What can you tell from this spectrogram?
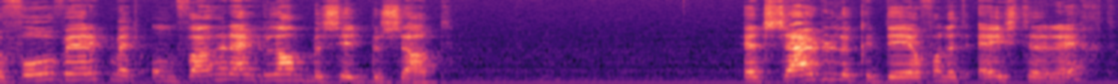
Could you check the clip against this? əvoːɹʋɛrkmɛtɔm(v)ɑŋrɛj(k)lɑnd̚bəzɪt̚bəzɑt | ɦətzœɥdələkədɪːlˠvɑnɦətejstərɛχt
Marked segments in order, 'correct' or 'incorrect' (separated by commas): correct, correct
